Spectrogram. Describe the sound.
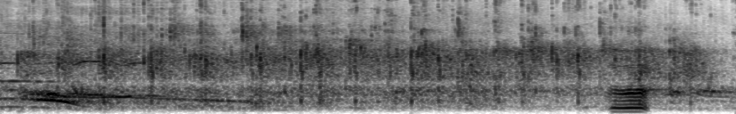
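Audience applauds and cheers as two adult volunteers come up, a soft, steady clatter of many hands clapping for the whole stretch.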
